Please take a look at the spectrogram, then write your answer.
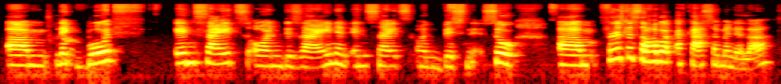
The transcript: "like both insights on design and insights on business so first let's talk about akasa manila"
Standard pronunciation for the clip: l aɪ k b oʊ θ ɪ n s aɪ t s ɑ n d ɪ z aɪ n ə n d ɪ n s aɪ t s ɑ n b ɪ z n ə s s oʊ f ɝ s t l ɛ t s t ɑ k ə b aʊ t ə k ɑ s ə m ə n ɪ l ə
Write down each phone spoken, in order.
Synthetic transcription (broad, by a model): l aɪ k b oʊ θ ɪ n s aɪ t s ɑ n d ɪ z aɪ n ə n d ɪ n s aɪ t s ɑ n b ɪ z n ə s s oʊ f ɝ s t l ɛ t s t ɑ k ə b aʊ t ə k ɑ s ə m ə n ɪ l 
